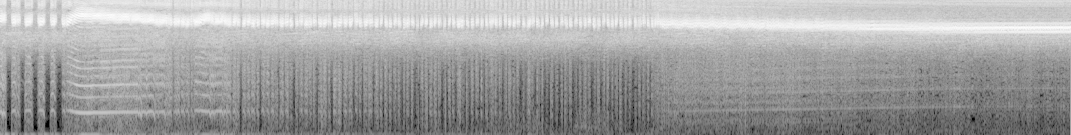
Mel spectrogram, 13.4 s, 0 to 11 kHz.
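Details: Platypleura kaempferi cicada singing while held in the hand in Tokyo, Japan, on August 3, 2021; a few sharp pulses open into a loud, sustained shrill whine, with a faint lower rising tone in the background.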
